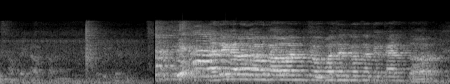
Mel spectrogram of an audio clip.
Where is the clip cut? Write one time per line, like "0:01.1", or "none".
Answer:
0:01.6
